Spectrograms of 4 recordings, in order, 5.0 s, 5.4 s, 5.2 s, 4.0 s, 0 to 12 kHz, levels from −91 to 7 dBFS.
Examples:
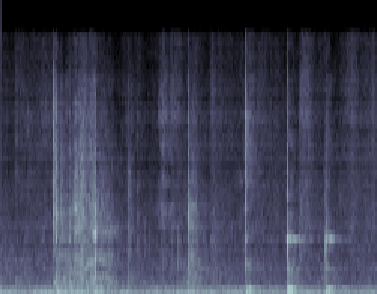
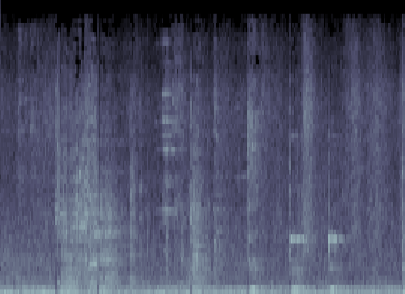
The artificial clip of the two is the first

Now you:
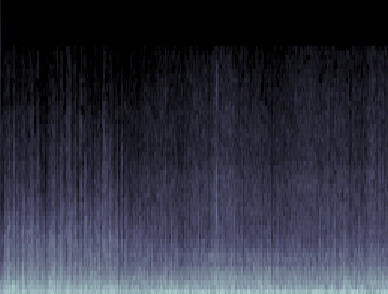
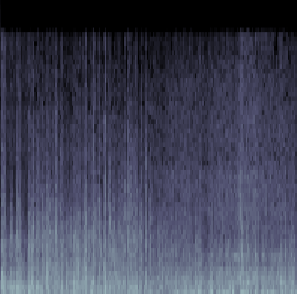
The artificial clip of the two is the second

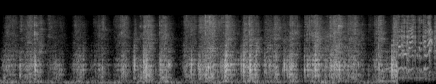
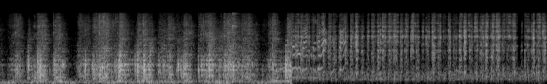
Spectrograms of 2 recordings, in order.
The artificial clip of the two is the second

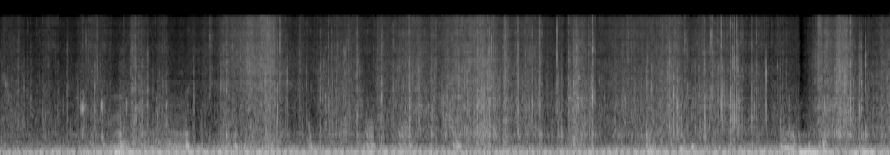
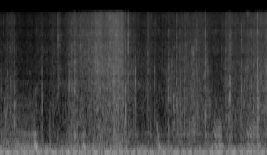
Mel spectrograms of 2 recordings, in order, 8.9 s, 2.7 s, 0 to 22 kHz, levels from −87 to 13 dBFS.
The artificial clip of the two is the second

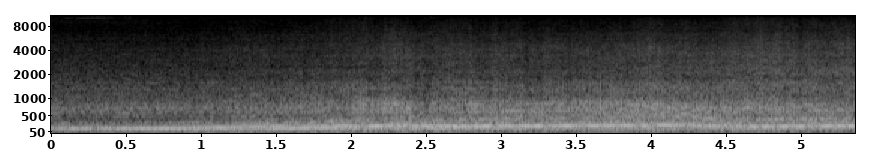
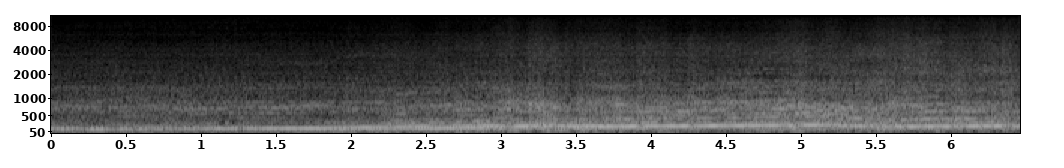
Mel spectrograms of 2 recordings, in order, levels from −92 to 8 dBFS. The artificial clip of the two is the second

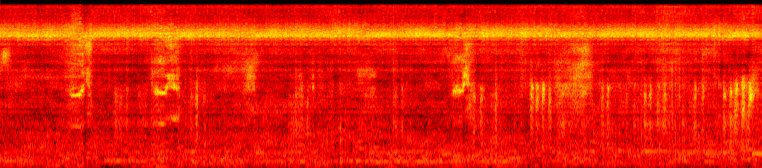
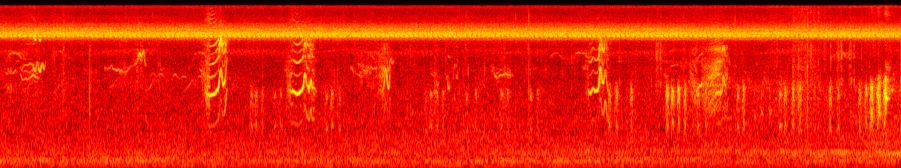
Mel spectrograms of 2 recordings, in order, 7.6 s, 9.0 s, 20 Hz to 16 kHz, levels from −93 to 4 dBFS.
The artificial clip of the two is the first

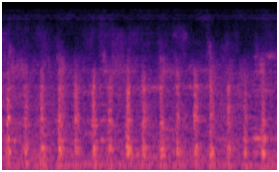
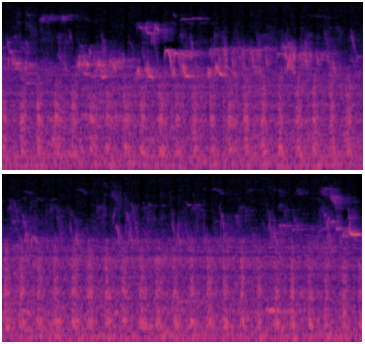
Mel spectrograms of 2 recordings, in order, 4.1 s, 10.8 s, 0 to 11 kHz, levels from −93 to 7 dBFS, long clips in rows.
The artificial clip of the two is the first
